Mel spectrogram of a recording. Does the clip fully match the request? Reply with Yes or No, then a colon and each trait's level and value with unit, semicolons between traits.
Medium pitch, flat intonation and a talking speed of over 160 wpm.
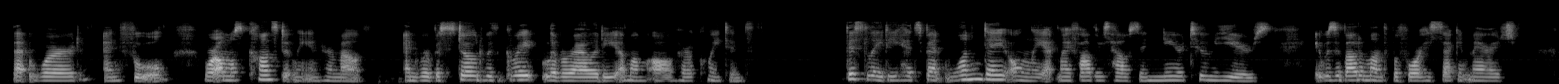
Yes: medium, 180 Hz; narrow, 1.9 semitones; average, 170 wpm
